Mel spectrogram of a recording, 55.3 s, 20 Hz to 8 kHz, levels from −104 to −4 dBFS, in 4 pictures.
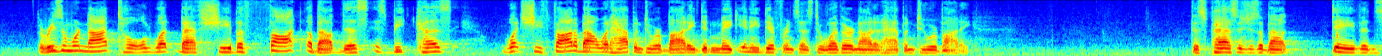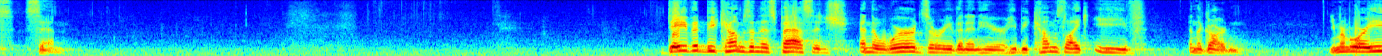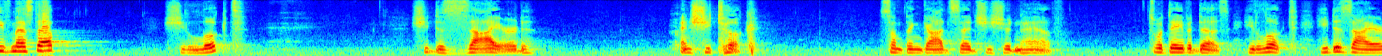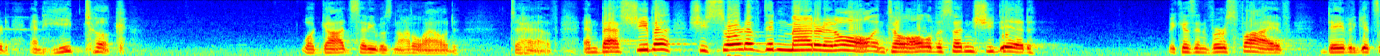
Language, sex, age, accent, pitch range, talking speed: English, male, 50-69, American, 140-190 Hz, 130 wpm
